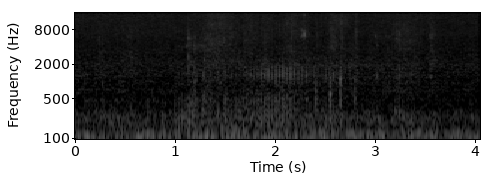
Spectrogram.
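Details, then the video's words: Miracle, a sleeping female pet cat, snores softly. A steady, low rumbling breath sound continues without pause, with faint clicks and rustles above it and nothing else of note. "CUTEST CAT SNORING"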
